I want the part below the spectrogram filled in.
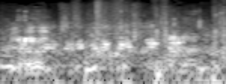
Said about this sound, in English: And we have ourselves some pigs.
